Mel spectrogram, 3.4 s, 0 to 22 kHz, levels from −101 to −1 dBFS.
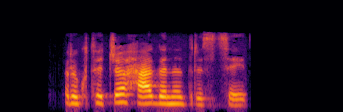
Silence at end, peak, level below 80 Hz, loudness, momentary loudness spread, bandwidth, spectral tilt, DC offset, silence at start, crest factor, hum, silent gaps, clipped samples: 1 s; -2 dBFS; -72 dBFS; -20 LUFS; 17 LU; 7.8 kHz; -4 dB/octave; under 0.1%; 0.65 s; 22 dB; none; none; under 0.1%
